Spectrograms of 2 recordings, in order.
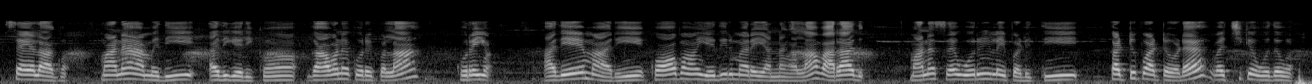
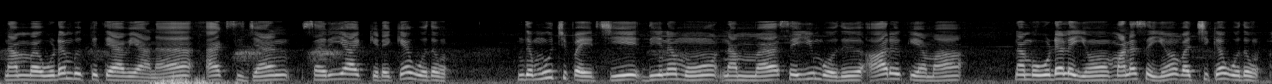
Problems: background sounds at intervals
